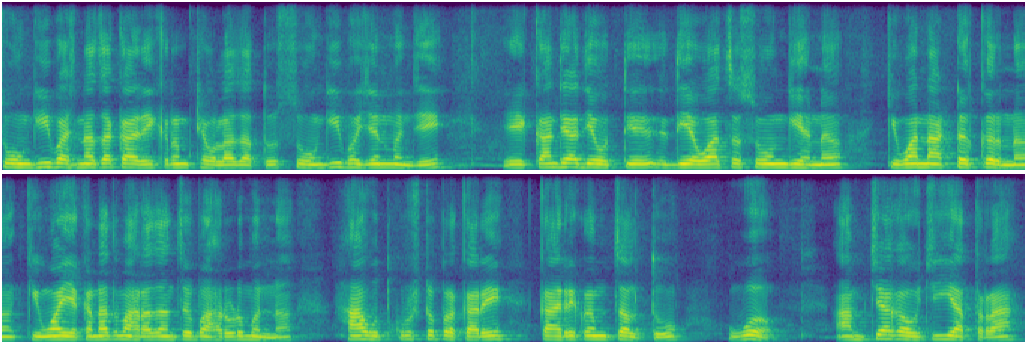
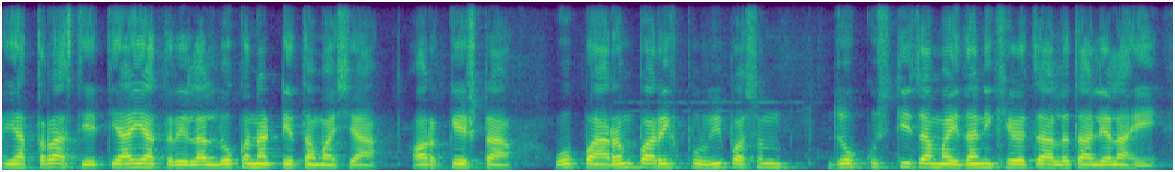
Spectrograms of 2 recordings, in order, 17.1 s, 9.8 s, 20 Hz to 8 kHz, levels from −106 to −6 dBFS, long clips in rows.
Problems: none marked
